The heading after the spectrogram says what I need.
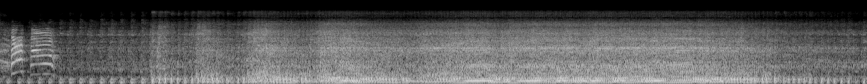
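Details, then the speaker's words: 2001 Honda Rancher 350 ATV, repaired after a stuck-open intake valve, with a new carburetor and the idle screw turned about two turns in: it catches after a brief rev and settles into an even, steady single-cylinder idle. "I got it running running pretty good"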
